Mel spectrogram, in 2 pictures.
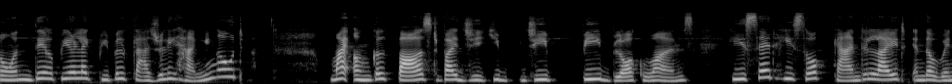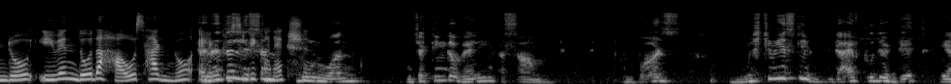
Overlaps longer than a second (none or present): present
